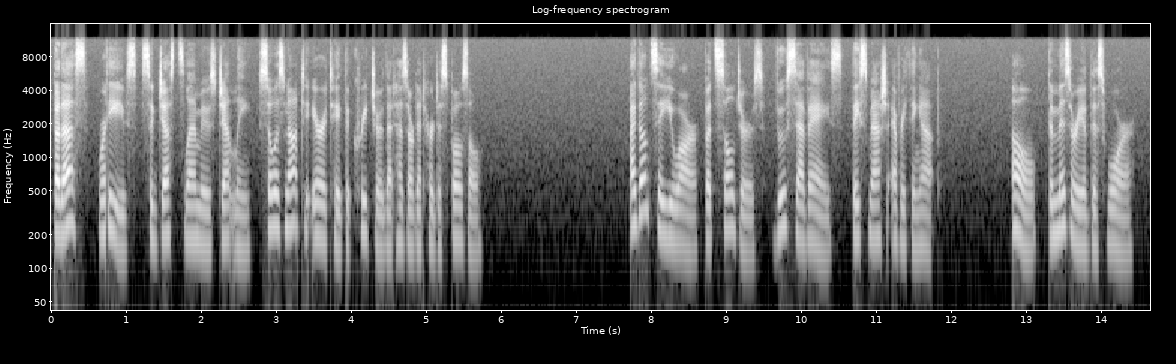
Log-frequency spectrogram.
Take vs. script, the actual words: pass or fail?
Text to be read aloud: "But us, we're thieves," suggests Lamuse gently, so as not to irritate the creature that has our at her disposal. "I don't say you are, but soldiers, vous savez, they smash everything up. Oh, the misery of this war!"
pass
